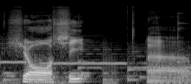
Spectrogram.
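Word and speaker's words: 表紙: We have Hyoshi, which means cover of a book, magazine, and so on. It's a Chinese compound, by the way, but it's accented on the last syllable, so be careful.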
